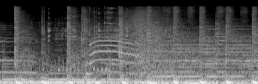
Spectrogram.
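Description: A cat meows several times at close range, with short rising and falling calls over a steady low background hum.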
